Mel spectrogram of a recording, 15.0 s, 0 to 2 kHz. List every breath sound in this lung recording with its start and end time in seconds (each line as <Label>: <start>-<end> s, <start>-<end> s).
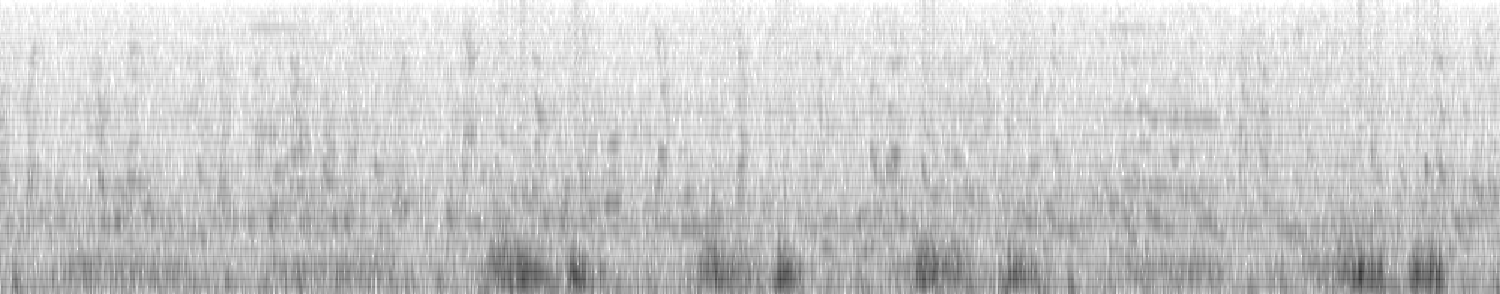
Inhalation: 4.55-5.58 s, 6.68-7.67 s, 8.77-9.79 s, 12.85-14.22 s
Exhalation: 5.64-6.26 s, 7.72-8.33 s, 9.85-10.53 s, 14.31-15.00 s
